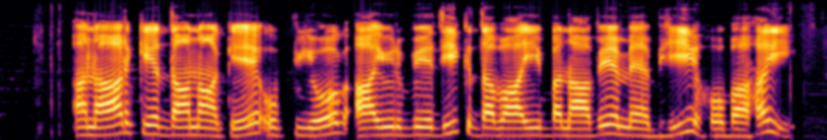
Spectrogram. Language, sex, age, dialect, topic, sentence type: Magahi, male, 25-30, Western, agriculture, statement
